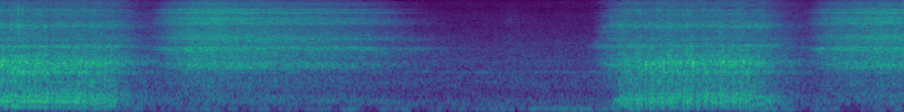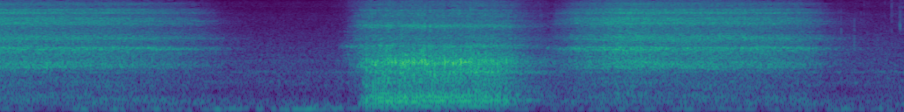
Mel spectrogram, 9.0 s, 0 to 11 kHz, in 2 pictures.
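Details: Adult breathing spontaneously through a bag valve mask in a demonstration: three harsh breaths, about 19 a minute, with forceful sucking inhalations and rasping exhalations; laboured breathing against the valve, exhausting after three or four breaths.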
